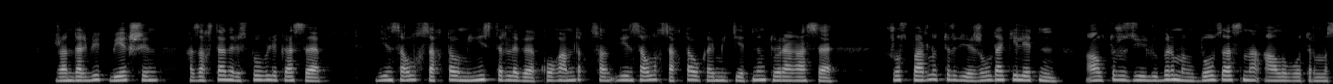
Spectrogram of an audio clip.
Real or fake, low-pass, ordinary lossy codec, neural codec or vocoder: real; 7.2 kHz; none; none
